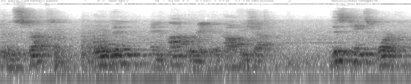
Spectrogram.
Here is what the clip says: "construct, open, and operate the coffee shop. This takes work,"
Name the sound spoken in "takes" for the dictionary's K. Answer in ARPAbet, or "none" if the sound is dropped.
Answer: none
